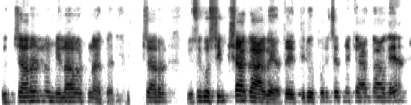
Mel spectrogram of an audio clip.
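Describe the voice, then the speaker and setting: A man teaching a scripture class, reciting Sanskrit in a slow chant and carefully correcting his students' pronunciation. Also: fairly high pitch, steady tone, fairly bright tone, rough recording.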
